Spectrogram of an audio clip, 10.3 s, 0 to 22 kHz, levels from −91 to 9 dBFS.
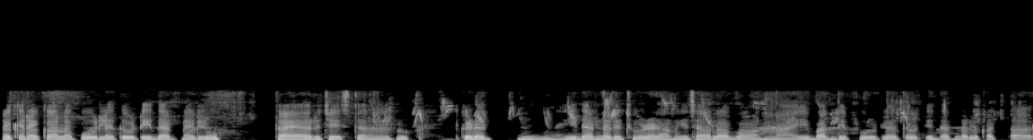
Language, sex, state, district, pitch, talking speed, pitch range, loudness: Telugu, female, Telangana, Karimnagar, 185 Hz, 95 wpm, 180-190 Hz, -23 LUFS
